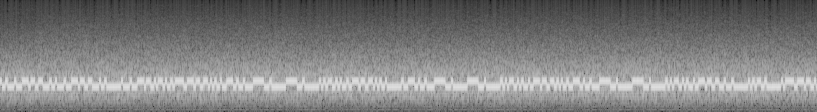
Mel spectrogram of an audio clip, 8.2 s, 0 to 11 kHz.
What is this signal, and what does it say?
RTTY (45.45 baud, 170 Hz shift), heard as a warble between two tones, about 840 Hz centre, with radio static and a narrow filter. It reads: … CQ CQ DE RA5TSF RA5TSF RA5TSF PSE …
